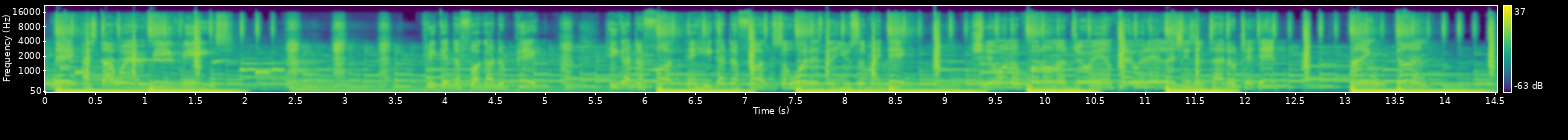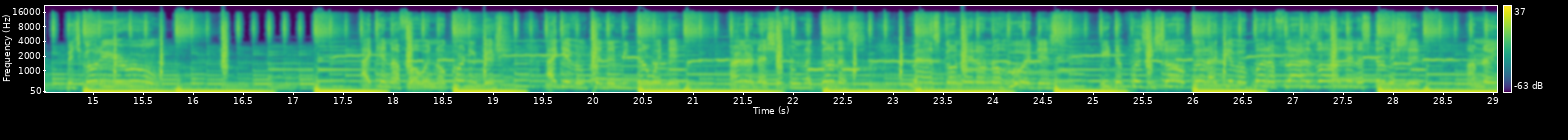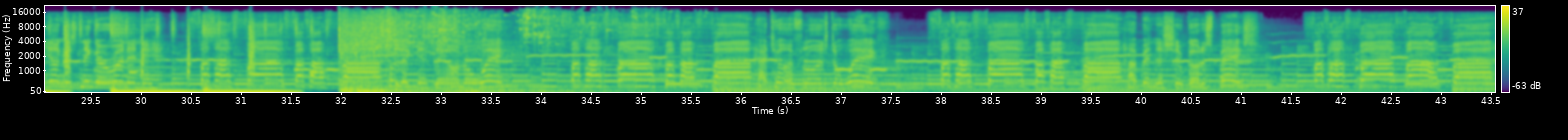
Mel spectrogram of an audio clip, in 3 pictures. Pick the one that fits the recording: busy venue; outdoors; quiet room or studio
busy venue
